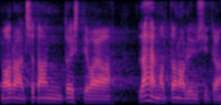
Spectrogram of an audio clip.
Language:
Estonian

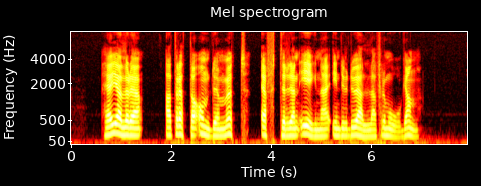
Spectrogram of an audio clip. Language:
Swedish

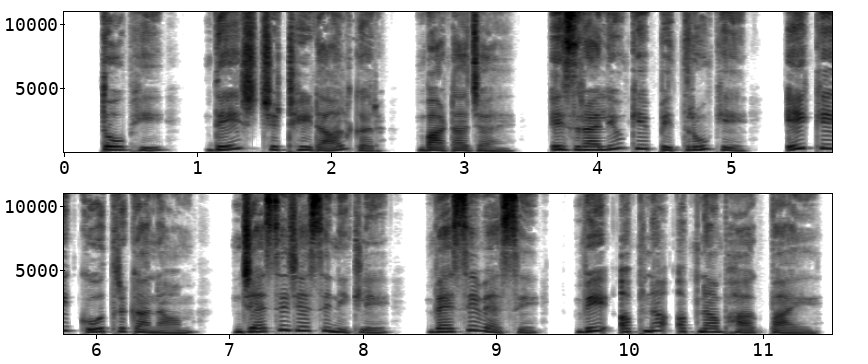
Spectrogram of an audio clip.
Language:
Hindi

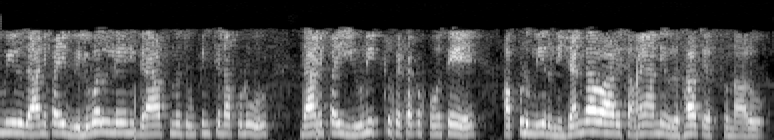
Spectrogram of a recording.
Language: Telugu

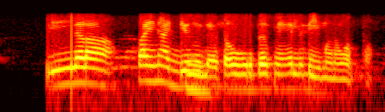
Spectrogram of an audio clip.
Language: Malayalam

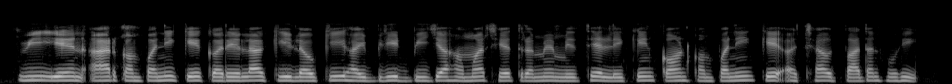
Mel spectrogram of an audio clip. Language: Chhattisgarhi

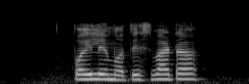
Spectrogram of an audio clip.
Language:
Nepali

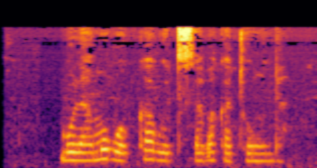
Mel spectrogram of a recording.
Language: Ganda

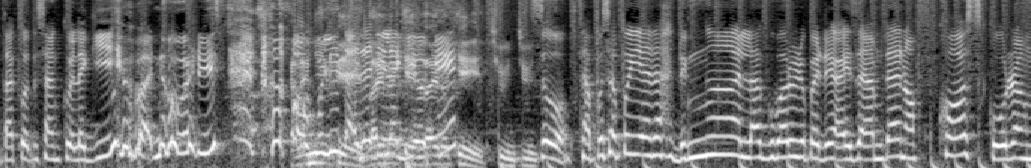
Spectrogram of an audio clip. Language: Malay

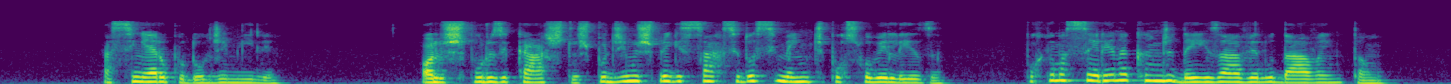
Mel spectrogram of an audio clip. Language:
Portuguese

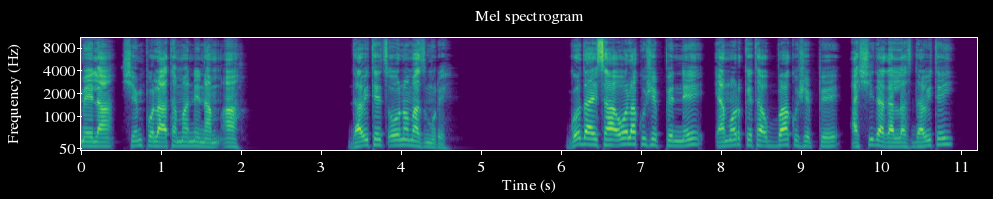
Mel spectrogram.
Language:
Gofa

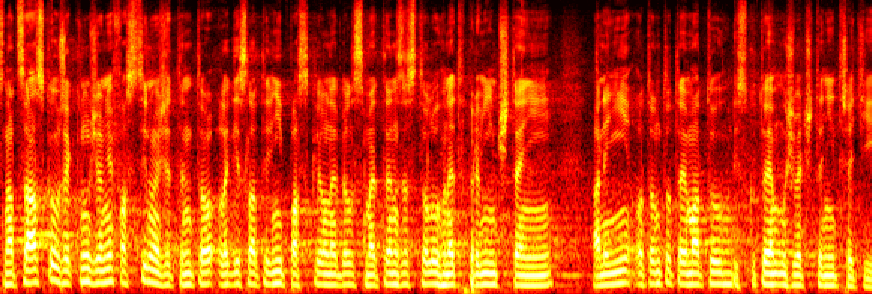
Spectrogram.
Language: Czech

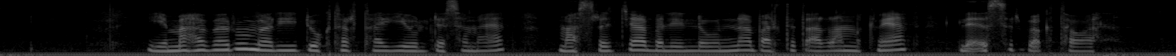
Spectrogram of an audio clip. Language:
Amharic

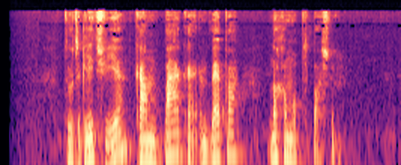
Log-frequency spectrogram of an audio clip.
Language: Western Frisian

